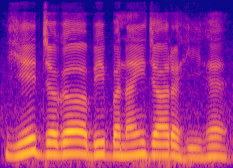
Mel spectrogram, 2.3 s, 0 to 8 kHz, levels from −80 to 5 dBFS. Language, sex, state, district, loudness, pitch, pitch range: Hindi, male, Arunachal Pradesh, Lower Dibang Valley, -13 LUFS, 155 Hz, 140-165 Hz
